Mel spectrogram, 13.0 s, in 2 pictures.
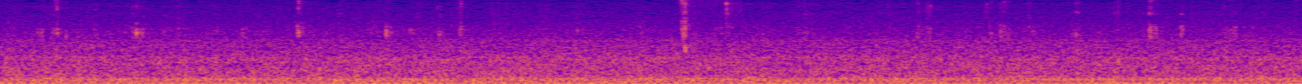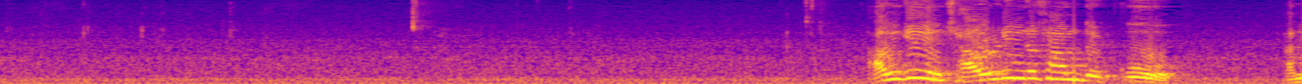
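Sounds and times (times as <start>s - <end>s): wet mouth chewing clicks: 0.0s - 7.9s, 8.5s - 9.6s, 10.4s - 10.8s
steady low hum: 0.0s - 13.0s.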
